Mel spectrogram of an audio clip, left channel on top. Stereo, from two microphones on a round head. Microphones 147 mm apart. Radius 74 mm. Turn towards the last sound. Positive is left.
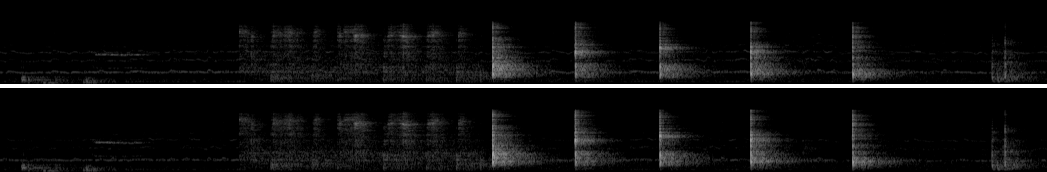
turn(degrees=-15)  # may be behind; listen again after turning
